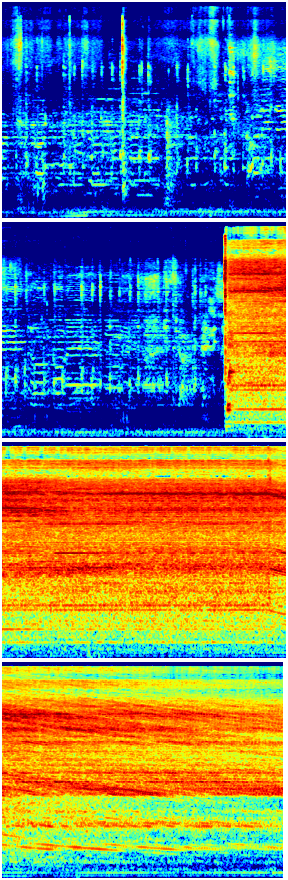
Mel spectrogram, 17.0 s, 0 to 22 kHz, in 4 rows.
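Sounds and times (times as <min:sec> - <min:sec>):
compressor motor whining: 0:07.6 - 0:17.0.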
